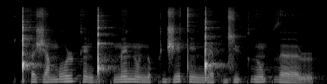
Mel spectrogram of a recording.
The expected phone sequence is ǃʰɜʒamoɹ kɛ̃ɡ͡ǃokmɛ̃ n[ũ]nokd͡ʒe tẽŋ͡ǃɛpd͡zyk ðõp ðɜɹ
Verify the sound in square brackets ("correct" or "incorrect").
incorrect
